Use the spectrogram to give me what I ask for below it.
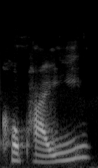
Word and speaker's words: copaiba: And it's spelled copaiba. It sounds like copaiba.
